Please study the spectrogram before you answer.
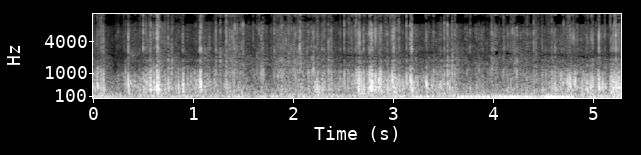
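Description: Fingernails scratch and flick the rows of a silver sequin-covered fabric pillow at its far edge. A steady stream of soft, crinkly clicks and rustles plays over a faint low hum, staying quiet throughout.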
